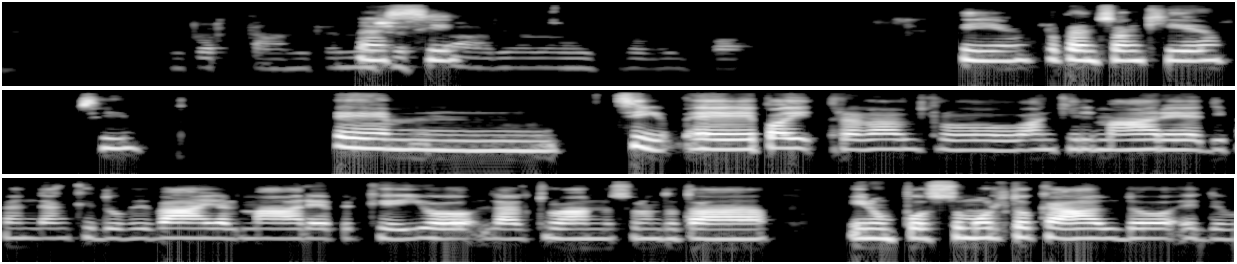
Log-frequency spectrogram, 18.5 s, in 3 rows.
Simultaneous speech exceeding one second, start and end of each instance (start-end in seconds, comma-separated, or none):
none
